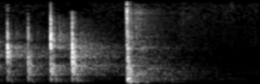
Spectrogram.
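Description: Five knocks on a hollow wooden pulpit: four quick, evenly spaced raps, a short pause, then one harder knock that rings out and fades. The sound is clear, with no voices.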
